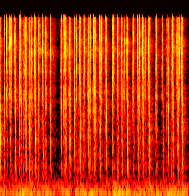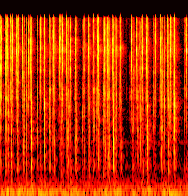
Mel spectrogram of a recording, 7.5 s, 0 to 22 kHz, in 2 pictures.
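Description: Fingertips of both hands type continuously on the plastic keycaps of a vintage beige NMB RT8255C+ mechanical keyboard with Hi-Tek "Space Invader" clicky switches and a hollow plastic case. A rapid, steady stream of sharp, bright clicks runs over a low, constant rumble, with each keystroke dying away almost instantly.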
